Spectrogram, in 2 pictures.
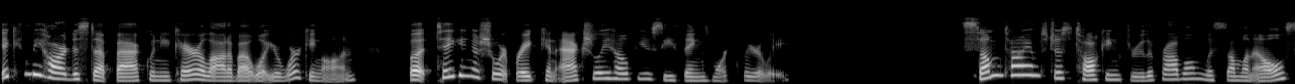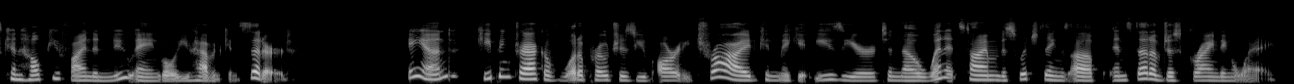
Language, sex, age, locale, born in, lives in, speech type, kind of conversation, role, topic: English, female, 25-29, en-US, United States, United States, read, expert-assistant, expert, What are the benefits of a growth mindset?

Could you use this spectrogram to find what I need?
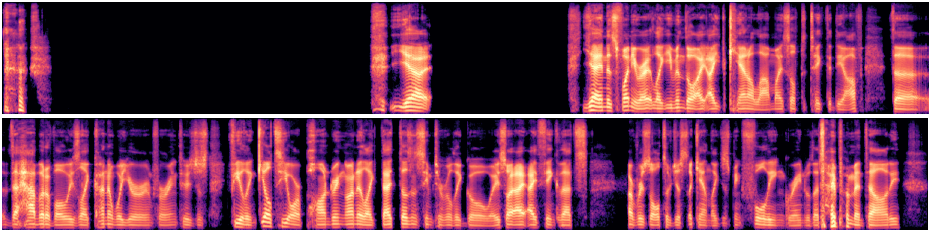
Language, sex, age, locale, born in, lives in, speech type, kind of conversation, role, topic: English, male, 35-39, en-US, United States, United States, conversation, podcast, guest, What motivates people to change their habits and what makes it difficult?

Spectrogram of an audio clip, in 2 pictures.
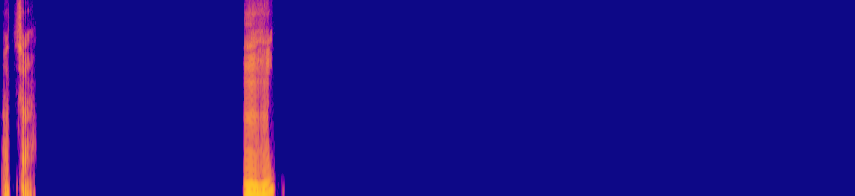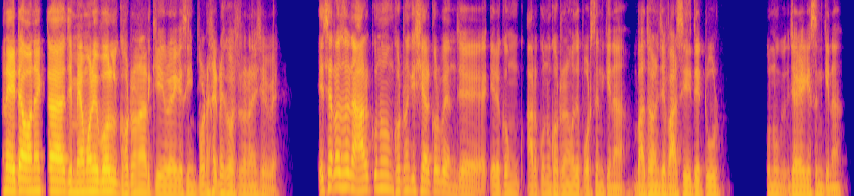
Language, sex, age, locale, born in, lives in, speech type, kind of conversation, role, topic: Bengali, male, 20-24, bn-BD, Bangladesh, Bangladesh, conversation, podcast, host, শিক্ষাজীবনে তোমার সবচেয়ে স্মরণীয় অভিজ্ঞতা কী?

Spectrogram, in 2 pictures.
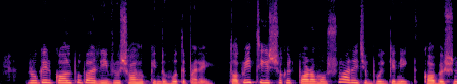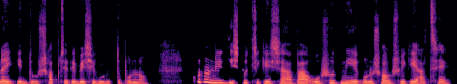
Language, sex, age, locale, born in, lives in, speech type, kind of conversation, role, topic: Bengali, female, 20-24, bn-BD, Bangladesh, Bangladesh, read, expert-assistant, expert, অনলাইনে চিকিৎসা বিশেষত্ব নিয়ে গবেষণা করলে তথ্যের সত্যতা বুঝবেন কীভাবে?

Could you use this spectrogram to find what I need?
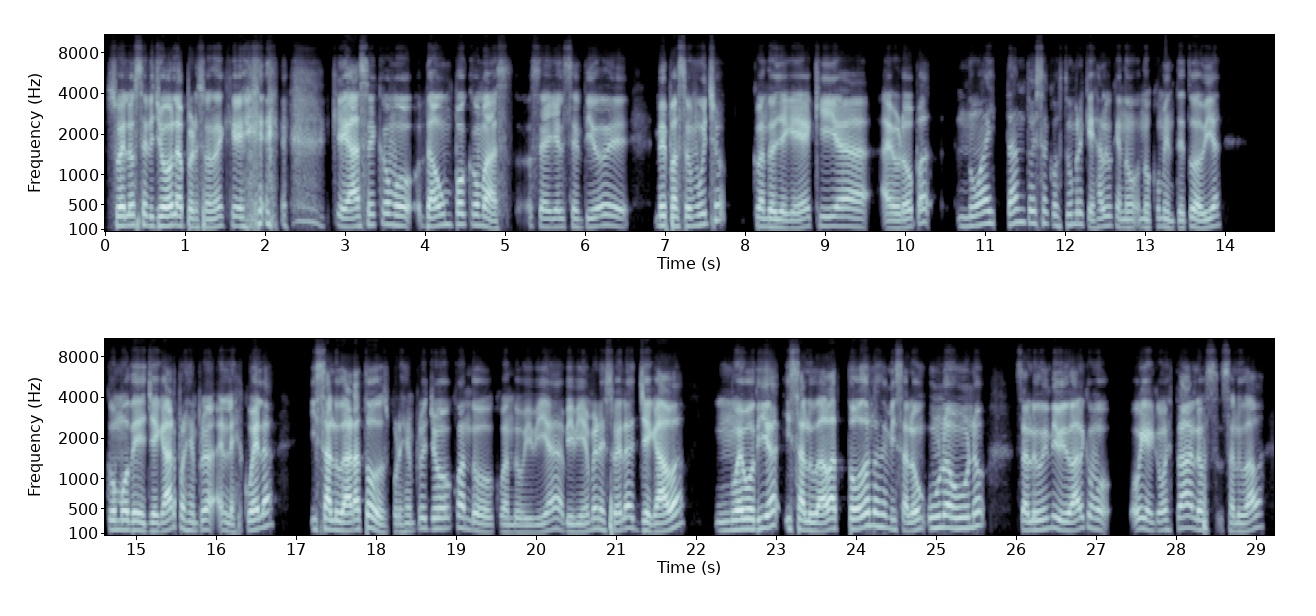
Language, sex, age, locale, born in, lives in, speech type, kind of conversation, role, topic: Spanish, male, 20-24, es-VE, Venezuela, Portugal, conversation, podcast, guest, ¿Qué diferencias notas entre saludar con un abrazo y saludar con un beso en la mejilla?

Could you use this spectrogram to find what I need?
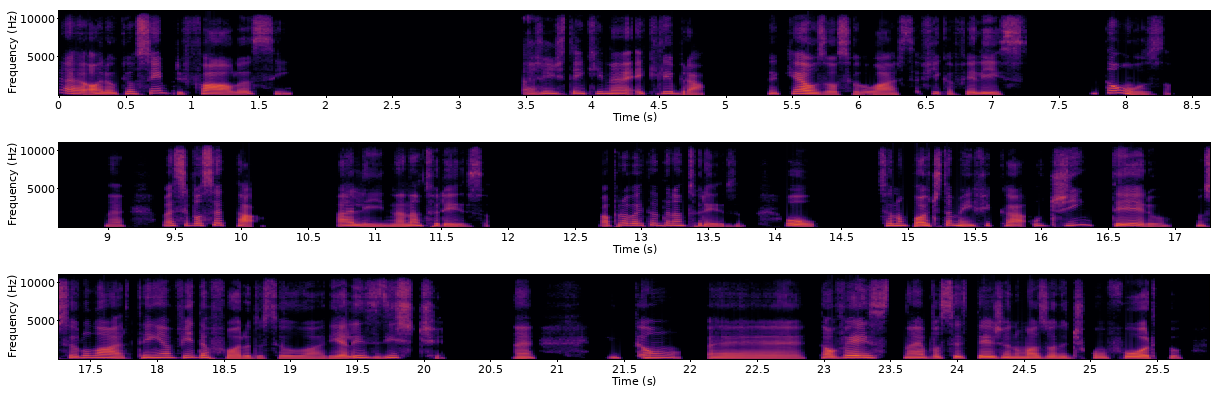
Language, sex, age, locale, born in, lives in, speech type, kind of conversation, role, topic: Portuguese, female, 50-54, pt-BR, Brazil, France, conversation, podcast, guest, Como desligar do celular e aproveitar melhor o dia?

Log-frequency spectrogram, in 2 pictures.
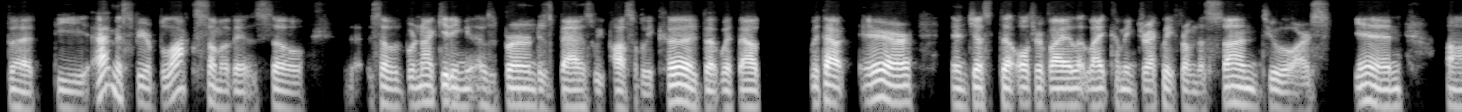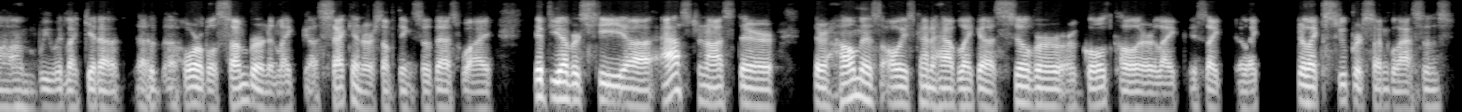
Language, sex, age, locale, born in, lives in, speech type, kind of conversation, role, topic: English, male, 50-54, en-US, United States, United States, conversation, unstructured, none, What is a surprising fact you have heard about space?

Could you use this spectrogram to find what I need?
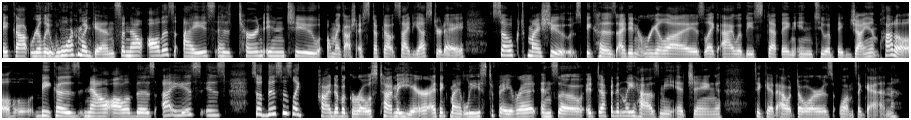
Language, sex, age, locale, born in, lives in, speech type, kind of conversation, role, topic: English, female, 40-44, en-US, United States, United States, conversation, unstructured, none, How does spending time outside affect your mood?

